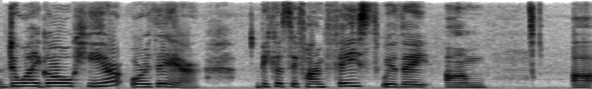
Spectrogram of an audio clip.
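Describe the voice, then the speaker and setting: Very slow speech with long, frequent pauses, very even loudness and ordinary pitch variation, over noticeable background noise. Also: woman, high pitch for a woman. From Russia. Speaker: home health care organization representative. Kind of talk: interview. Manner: halting, many fillers.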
